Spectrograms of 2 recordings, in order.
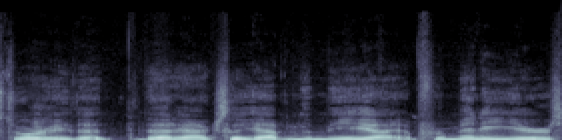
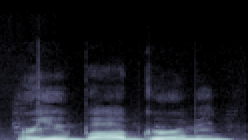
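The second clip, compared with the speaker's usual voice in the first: higher-pitched Southern lady voice, asking; little old Southern lady; 6 semitones higher than usual. Retold or imitated. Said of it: "a little old Southern lady".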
